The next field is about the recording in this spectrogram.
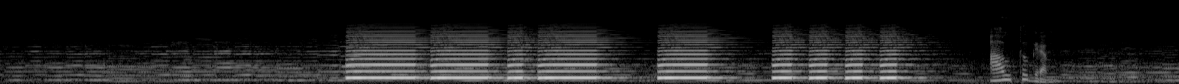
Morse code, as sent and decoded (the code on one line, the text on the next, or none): --.- - ....
QTH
